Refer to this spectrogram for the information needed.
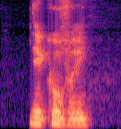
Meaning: third-person singular imperfect subjunctive of découvrir
- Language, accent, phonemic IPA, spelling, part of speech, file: French, Canada, /de.ku.vʁi/, découvrît, verb, LL-Q150 (fra)-découvrît.wav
